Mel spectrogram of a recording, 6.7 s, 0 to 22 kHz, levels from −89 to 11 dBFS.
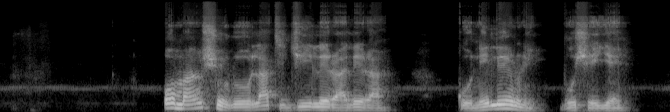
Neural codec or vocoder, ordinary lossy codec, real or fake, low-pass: codec, 44.1 kHz, 7.8 kbps, DAC; Opus, 16 kbps; fake; 19.8 kHz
